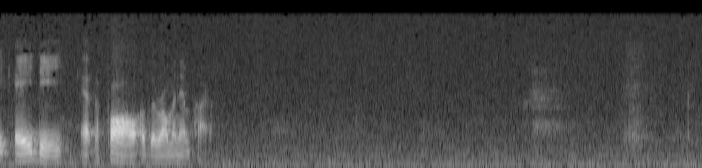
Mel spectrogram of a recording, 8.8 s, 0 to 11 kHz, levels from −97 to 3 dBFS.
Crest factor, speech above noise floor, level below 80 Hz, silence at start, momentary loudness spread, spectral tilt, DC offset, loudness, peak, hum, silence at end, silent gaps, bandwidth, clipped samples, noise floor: 24 dB; 30 dB; -58 dBFS; 0 s; 24 LU; -6.5 dB/octave; under 0.1%; -25 LUFS; -6 dBFS; none; 0.8 s; none; 8.6 kHz; under 0.1%; -55 dBFS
